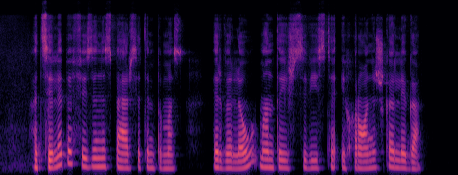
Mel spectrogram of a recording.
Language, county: Lithuanian, Kaunas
